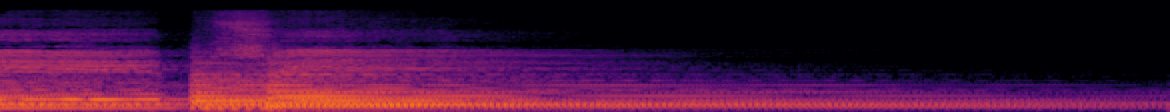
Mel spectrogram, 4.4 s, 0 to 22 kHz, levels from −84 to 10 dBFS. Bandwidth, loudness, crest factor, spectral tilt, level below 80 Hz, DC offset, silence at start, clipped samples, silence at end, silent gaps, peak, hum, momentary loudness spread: 16 kHz; -27 LUFS; 14 dB; -6.5 dB/octave; -52 dBFS; under 0.1%; 0 s; under 0.1%; 0 s; none; -12 dBFS; 50 Hz at -60 dBFS; 19 LU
